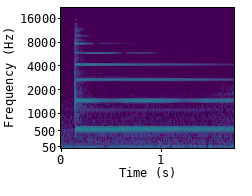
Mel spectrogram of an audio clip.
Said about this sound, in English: And so I have a little bell. Hopefully you can hear it. Let's test it.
